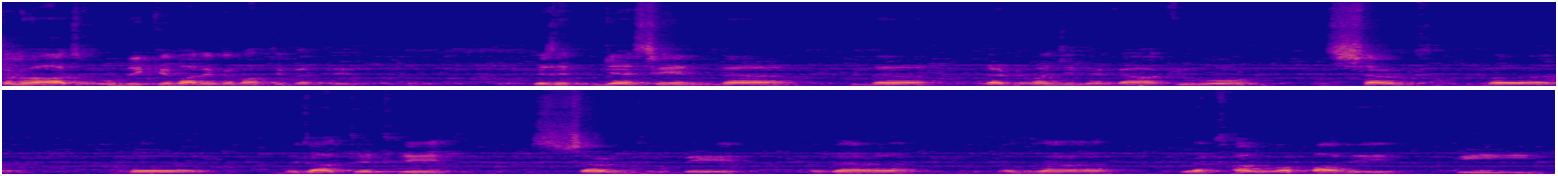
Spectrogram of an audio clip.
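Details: Adult male speaker; stammering.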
